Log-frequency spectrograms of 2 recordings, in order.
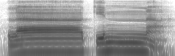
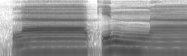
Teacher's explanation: Jadi, apabila ditemui tanda bulatan ini, maka ada dua cara membacanya, yaitu ketika dilanjutkan di wasol, maka dibaca pendek. Namun ketika di waqaf atau berhenti, dia harus dibaca panjang. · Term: sifir mustatil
